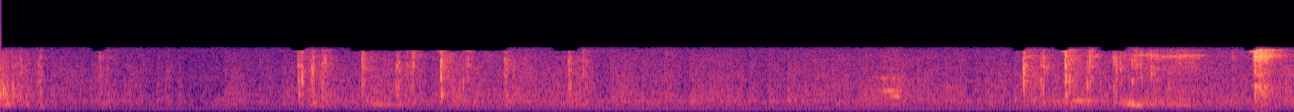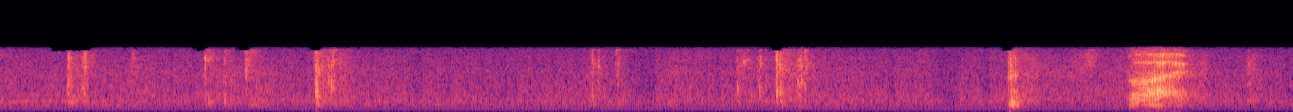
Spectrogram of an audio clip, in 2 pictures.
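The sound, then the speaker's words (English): Computer keyboard typing as text is entered in large type in a word-processing document; a few scattered, sharp clicks and short bursts of keystrokes, fairly faint over a low background hum. “let me try to put this in word up here real big and type it up really big.”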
